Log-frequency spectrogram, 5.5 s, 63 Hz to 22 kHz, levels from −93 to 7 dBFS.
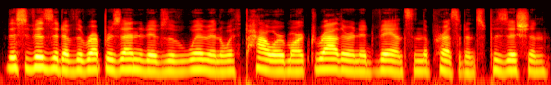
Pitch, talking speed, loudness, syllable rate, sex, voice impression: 175 Hz, 185 wpm, -18 LUFS, 6.1 syllables/s, female, feminine, adult-like, tensed, powerful, slightly hard, clear, fluent, intellectual, slightly elegant, slightly strict, slightly sharp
